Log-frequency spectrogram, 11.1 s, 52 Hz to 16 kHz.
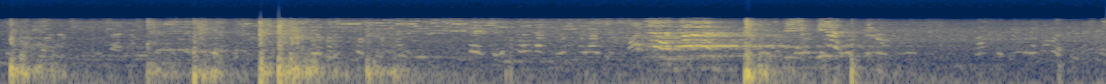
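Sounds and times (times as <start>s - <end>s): football thumps on artificial turf: 0.0s - 0.7s, 1.4s - 4.1s, 7.4s - 8.9s.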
